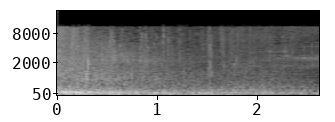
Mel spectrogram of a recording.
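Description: A Confringo blasting spell explodes in Hogwarts Legacy, a loud, dense, rumbling boom that fills the whole moment and slowly fades without any pause.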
